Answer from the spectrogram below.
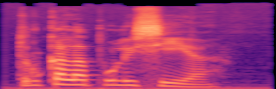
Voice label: "police", Catalan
